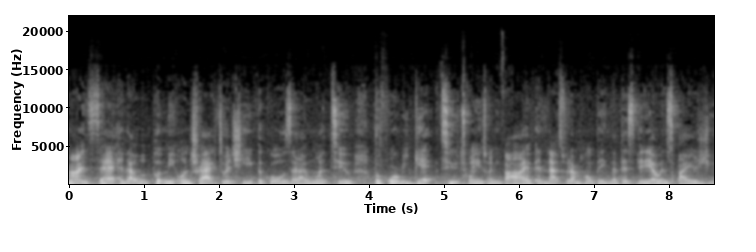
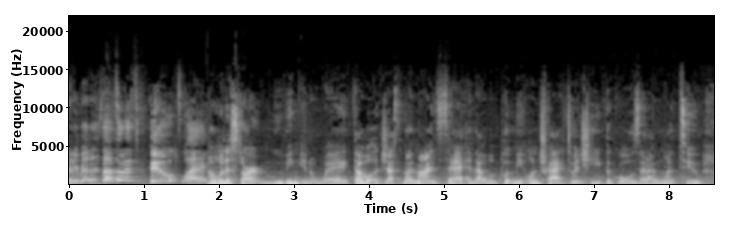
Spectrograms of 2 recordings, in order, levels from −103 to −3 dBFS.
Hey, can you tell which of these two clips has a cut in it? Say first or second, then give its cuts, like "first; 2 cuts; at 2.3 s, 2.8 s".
second; 2 cuts; at 1.8 s, 3.7 s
